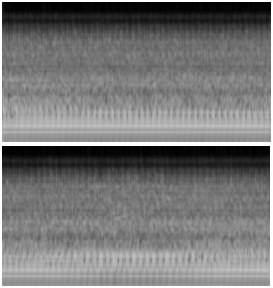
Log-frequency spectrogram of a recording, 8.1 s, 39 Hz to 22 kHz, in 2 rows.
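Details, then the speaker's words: Ditch Witch R40 trencher with Wisconsin V4 engine after Hot Spark electronic ignition conversion; steady even idle about 220 pulses a minute, pitch easing slightly as the distributor is turned to set timing by ear, no misfire or knock: normal idle. "well no timing light for now I know I'll get ripped on but well I'd say it sounds pretty good"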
